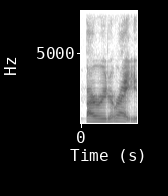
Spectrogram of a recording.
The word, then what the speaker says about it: butyrate: So it's spelled B-U-T-Y-R-A-T-E. So butyrate is how I say it.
